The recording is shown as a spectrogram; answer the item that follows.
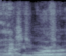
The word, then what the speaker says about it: Hachimura: You know, they've got that inside-out combination down low with Brandon Clark and how do you pronounce that? Yeah. Rui Right, right. Hachimura. Hachimura.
